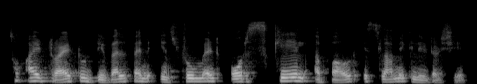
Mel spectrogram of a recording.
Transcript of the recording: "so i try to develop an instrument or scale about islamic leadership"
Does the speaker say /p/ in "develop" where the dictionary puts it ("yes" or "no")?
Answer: yes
